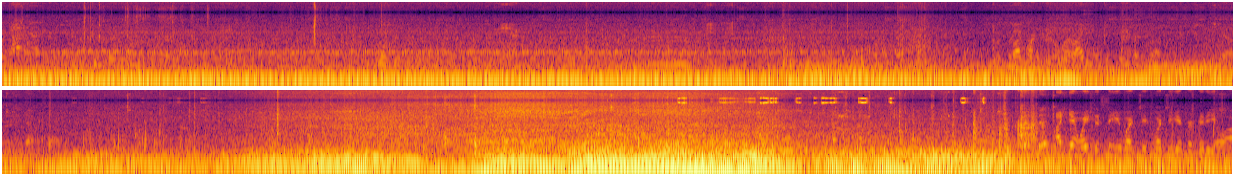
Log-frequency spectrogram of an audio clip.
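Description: Modified Jeep's engine running at low speed with throttle changes as it crawls over rock toward the camera. It grows much louder about two-thirds of the way through as the Jeep passes right over, then drops off near the end.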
